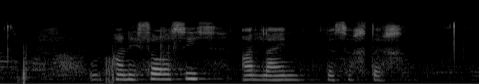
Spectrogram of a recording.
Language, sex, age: Afrikaans, female, 19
